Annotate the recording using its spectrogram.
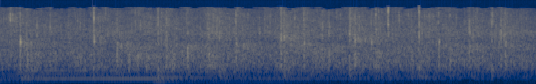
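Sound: audience applauding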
